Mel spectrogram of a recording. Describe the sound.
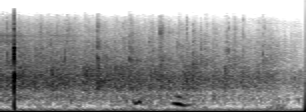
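An audience claps in a steady, dense wash of applause that fills the whole stretch, with one sharp louder clap near the start and a faint murmur of voices underneath.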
